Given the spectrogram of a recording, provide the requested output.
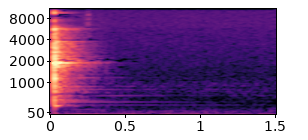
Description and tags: violin pizzicato vibrato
